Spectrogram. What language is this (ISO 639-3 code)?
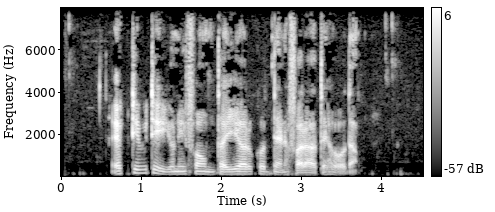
div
